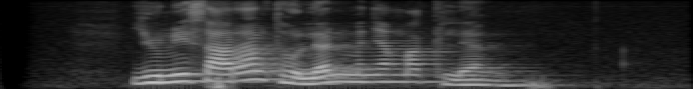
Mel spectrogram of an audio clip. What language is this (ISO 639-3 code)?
jav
